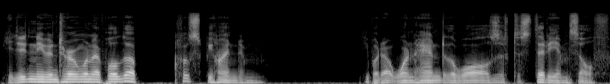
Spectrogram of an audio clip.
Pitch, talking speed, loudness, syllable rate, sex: 95 Hz, 235 wpm, -19 LUFS, 6.5 syllables/s, male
